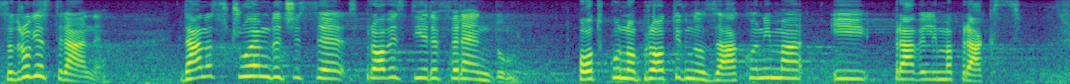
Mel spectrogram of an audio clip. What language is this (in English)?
Serbian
